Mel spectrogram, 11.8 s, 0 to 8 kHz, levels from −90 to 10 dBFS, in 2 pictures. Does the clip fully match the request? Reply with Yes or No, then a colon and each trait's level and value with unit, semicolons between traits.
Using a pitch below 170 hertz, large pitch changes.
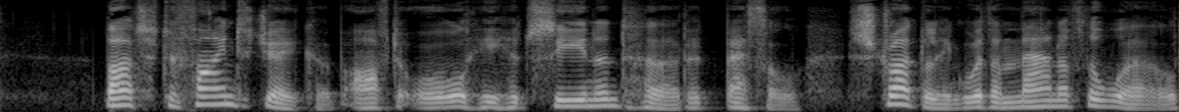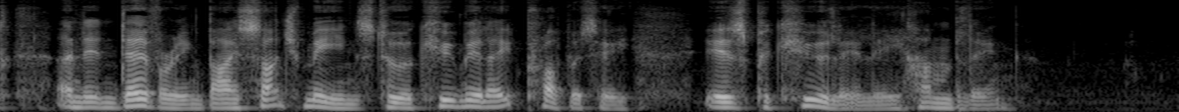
Yes: low, 135 Hz; wide, 5.9 semitones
